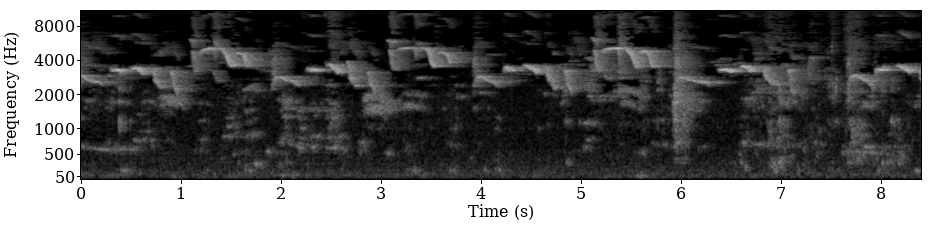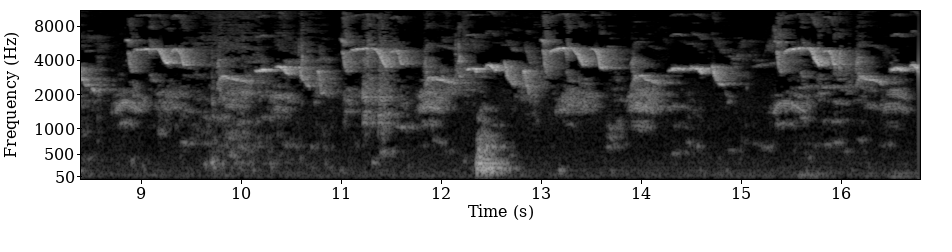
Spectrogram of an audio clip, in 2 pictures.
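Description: Small birds at a feeder chirping, short high chirp phrases repeated about once a second, several birds overlapping.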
